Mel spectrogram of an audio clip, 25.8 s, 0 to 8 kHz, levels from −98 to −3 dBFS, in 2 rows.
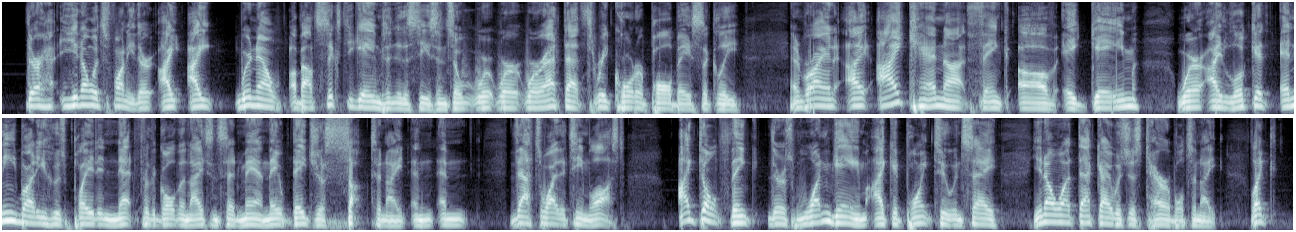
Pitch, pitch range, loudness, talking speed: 115 Hz, 100-135 Hz, -16 LUFS, 195 wpm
